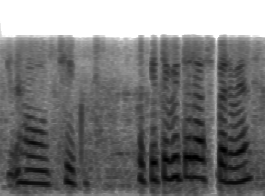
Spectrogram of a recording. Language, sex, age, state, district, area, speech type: Odia, female, 30-45, Odisha, Sambalpur, rural, conversation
